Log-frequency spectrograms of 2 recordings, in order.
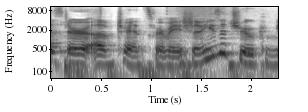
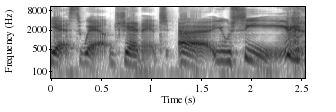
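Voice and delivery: put-on nasal actor voice. Trying a line from Rocky Horror: Tim Curry impression. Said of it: "trying to think of a Rocky Horror line".

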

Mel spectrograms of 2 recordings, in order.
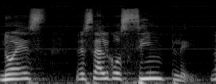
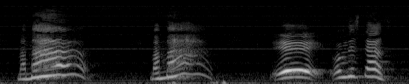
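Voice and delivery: high, mock boy's calling-out voice; 5 semitones higher than usual. Acting out a boy calling through the house for his mother, mock-yelling for mom. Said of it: "y empieza a gritar".

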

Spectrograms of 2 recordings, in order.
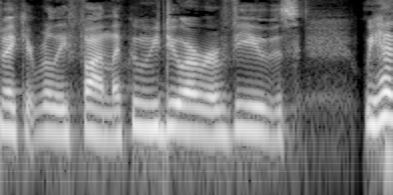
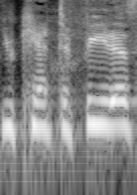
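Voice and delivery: whispering; 2 semitones higher than usual. Retelling whispering to a Steelers fan through his mic: imitating own past whisper. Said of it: "I'm standing there whispering".

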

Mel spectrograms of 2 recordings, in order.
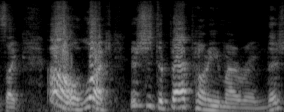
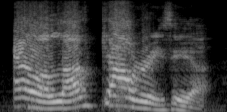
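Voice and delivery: fake British accent, high and loud; 7 semitones higher, 5 dB louder than usual. Speaker mocks how Americans attempt a British accent, in a mock British accent. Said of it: "they try and do a British accent".

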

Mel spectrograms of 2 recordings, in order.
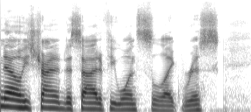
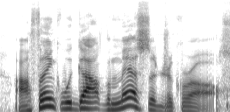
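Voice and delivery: put-on Kentucky accent. Imitating the CEO of the tobacco company in a movie, Louisville, Kentucky accent. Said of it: "Kentucky accent where he's like".

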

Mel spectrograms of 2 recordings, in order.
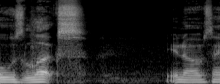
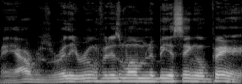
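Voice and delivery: normal talking voice

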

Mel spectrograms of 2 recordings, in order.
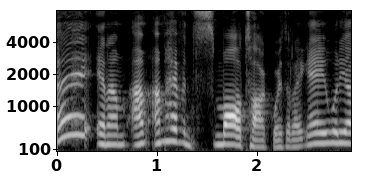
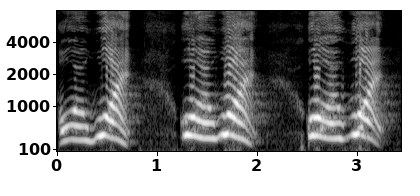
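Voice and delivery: challenging scream, very loud, slow and drawn-out; 9 semitones higher, 13 dB louder than usual. Retelling a standoff at a club, imitating own screaming.

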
